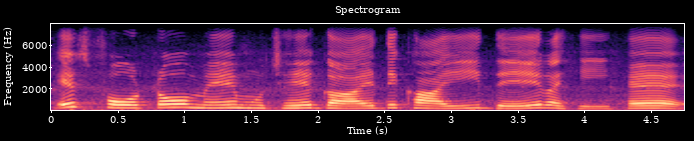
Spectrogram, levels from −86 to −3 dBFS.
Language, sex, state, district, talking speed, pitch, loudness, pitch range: Hindi, female, Madhya Pradesh, Katni, 115 wpm, 250 Hz, -15 LUFS, 225-275 Hz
